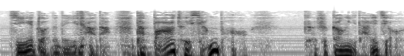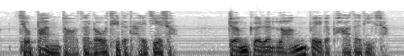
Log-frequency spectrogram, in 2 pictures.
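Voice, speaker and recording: Very deep-voiced man narrating horror fiction. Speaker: audiobook narrator. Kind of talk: scripted narration of a horror story. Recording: dull recording with mains hum.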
